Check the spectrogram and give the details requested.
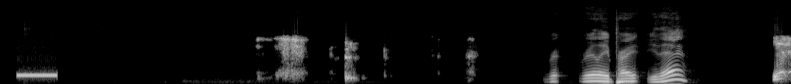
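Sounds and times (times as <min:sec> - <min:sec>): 
short steady telephone tone while placing a call: 0:00.2 - 0:00.6
speech: 0:05.5 - 0:07.0, 0:07.7 - 0:07.9.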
